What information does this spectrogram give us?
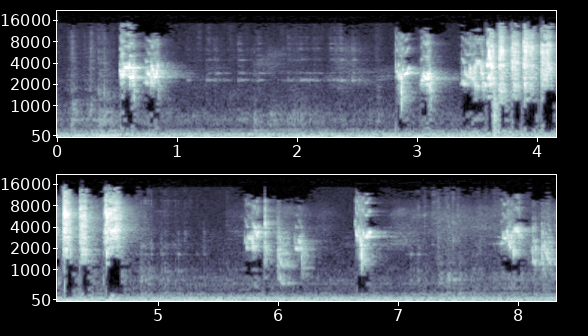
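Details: Pairs of pet budgies: scattered harsh chirps build into a dense, rapid, raspy chattering run of about a second, then more spaced single chirps follow, over a faint low hum.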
